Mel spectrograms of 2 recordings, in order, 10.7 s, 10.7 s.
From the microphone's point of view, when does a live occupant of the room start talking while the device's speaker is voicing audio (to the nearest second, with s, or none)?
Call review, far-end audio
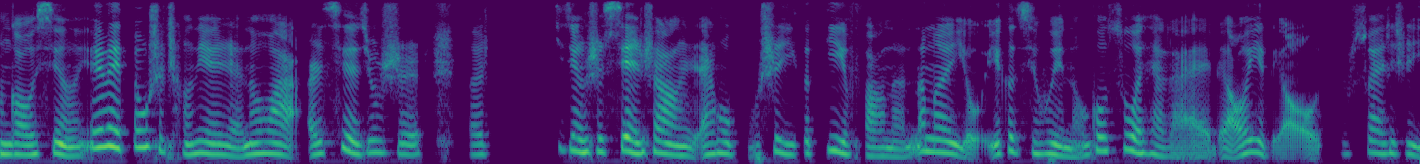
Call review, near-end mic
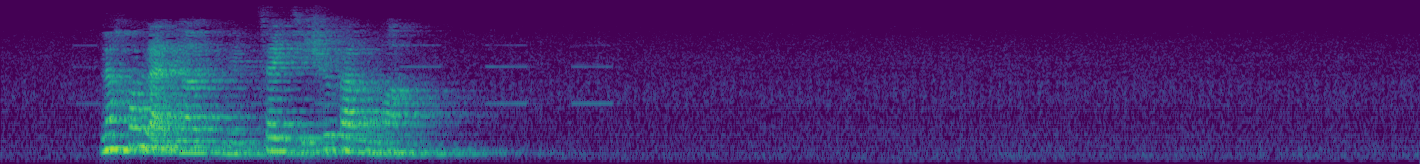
1 s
